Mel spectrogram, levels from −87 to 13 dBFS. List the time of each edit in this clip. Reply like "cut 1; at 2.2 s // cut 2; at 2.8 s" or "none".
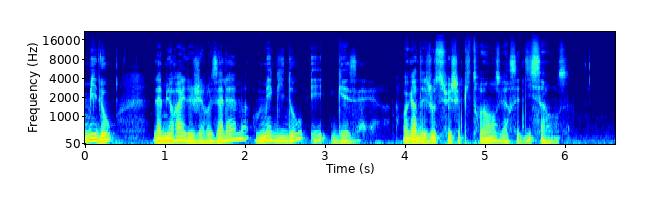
cut 1; at 2.1 s // cut 2; at 3.9 s

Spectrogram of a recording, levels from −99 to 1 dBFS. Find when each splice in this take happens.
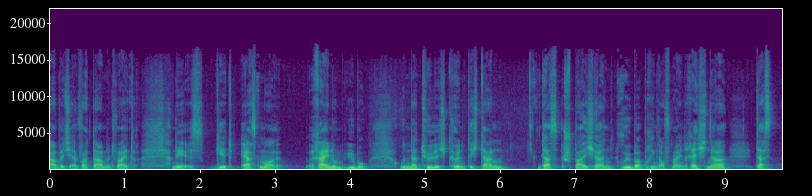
cut 1; at 1.6 s // cut 2; at 6.4 s // cut 3; at 7.6 s

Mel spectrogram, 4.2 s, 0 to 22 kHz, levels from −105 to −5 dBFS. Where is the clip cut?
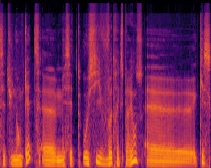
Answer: cut 1; at 2.9 s

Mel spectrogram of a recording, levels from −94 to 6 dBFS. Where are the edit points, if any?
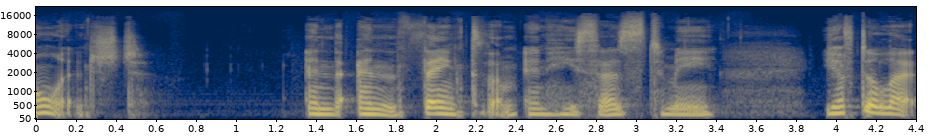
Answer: cut 1; at 1.3 s // cut 2; at 2.4 s

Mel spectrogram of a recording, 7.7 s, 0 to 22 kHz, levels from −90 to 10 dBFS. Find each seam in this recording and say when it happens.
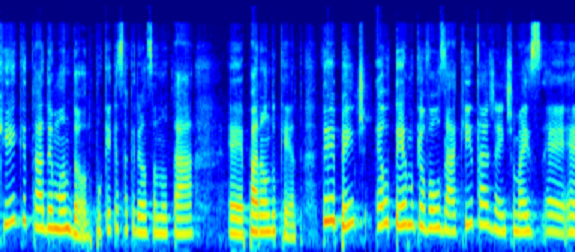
cut 1; at 5.0 s

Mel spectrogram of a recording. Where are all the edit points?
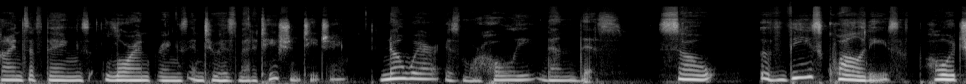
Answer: cut 1; at 3.8 s // cut 2; at 6.5 s

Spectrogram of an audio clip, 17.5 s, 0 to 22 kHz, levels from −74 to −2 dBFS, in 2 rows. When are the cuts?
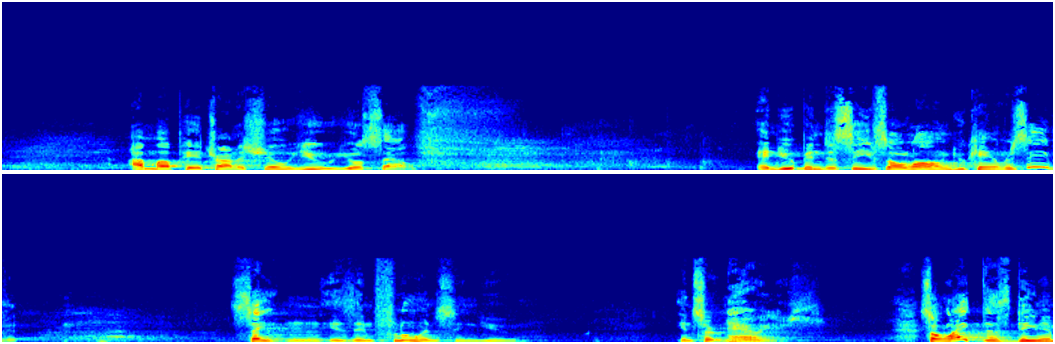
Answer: cut 1; at 10.5 s

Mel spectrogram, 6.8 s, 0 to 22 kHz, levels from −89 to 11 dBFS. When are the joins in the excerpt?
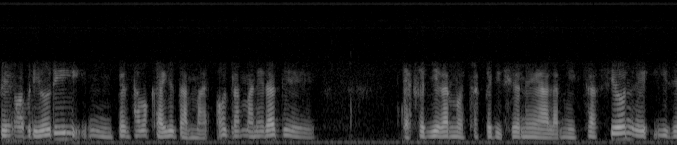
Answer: none

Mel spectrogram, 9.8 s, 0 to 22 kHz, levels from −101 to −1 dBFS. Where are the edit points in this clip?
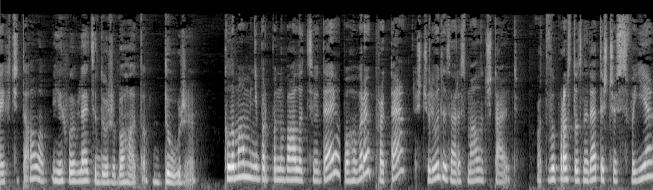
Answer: cut 1; at 5.1 s // cut 2; at 7.9 s

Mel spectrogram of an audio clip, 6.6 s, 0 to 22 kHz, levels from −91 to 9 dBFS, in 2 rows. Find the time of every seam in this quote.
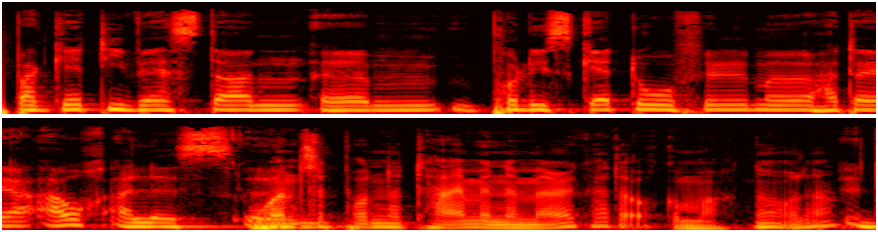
none

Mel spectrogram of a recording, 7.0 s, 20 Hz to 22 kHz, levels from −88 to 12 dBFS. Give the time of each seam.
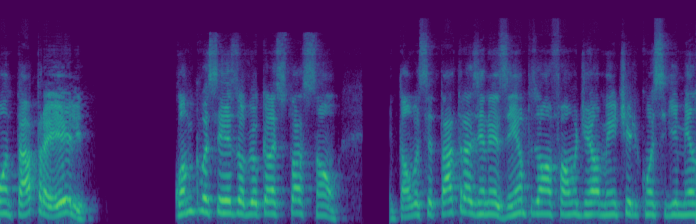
none

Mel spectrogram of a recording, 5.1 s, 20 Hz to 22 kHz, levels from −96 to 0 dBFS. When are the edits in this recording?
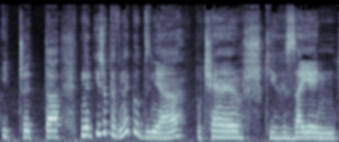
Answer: cut 1; at 1.4 s // cut 2; at 2.9 s

